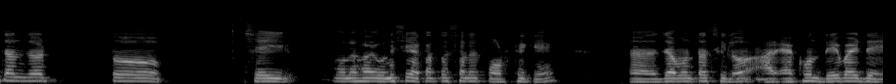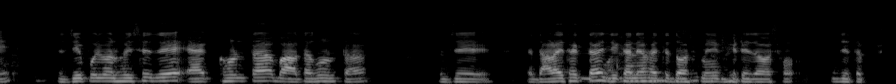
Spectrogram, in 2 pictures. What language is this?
Bangla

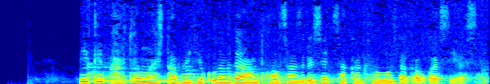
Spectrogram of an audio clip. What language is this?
Georgian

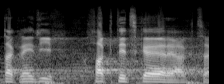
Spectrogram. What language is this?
Czech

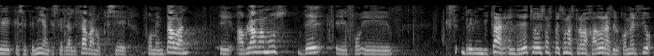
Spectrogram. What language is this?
Spanish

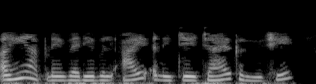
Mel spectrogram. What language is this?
Gujarati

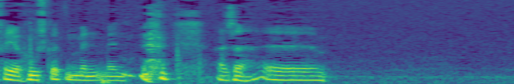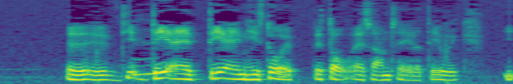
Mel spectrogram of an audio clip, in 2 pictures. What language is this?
Danish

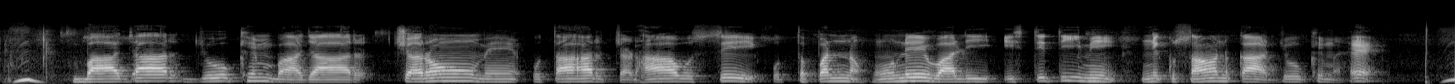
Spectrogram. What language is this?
Hindi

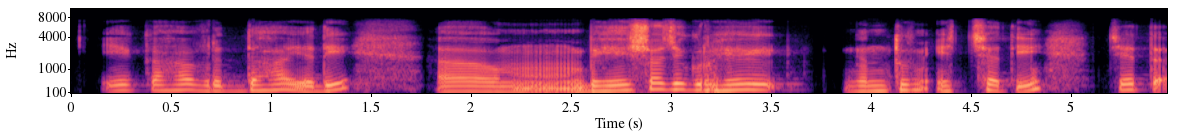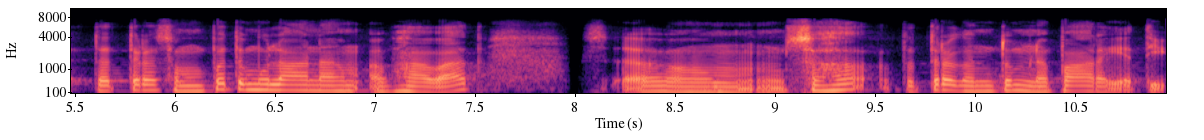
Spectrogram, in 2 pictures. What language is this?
Sanskrit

